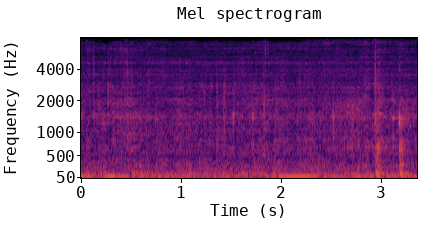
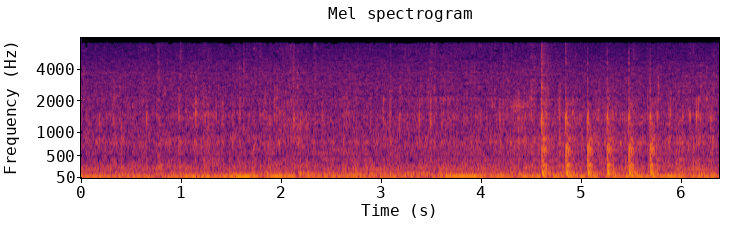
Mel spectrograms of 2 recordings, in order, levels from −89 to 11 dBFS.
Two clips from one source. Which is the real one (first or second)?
second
